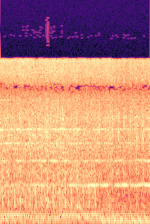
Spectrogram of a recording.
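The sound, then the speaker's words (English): Helicopter approaching over a tropical island where men are clearing trees around a small structure. Its rotor drone is loud and steady throughout, a continuous dense rumble with a faint sustained whine. “The men look up as the helicopter approaches.”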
